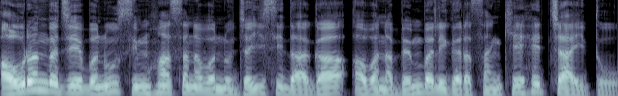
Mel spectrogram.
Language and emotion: Kannada, neutral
